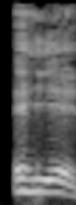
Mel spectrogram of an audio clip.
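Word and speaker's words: אהיה: Erier, diga Erier. Eu sou. É pronunciado assim, escrito dessa forma.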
